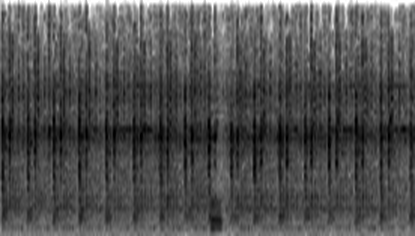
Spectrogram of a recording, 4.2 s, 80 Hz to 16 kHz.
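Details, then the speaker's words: 2015 GMC Yukon 6.2L V8 with a plugged catalytic converter, at a rough idle, won't idle on its own, scan tool shows a one-cylinder misfire: sharp ticking knock about four times a second from a collapsed lifter. "now there's clearly a collapse lifter bouncing around in there you hear it I hear it"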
